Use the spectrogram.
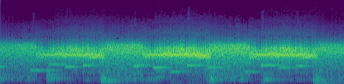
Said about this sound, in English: Just a couple of college kids triangulating a fox in the dark. You know, normal stuff. Then the static came to a roar.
